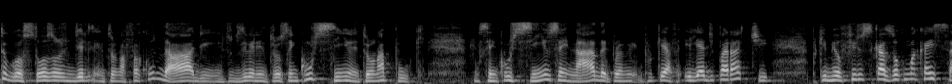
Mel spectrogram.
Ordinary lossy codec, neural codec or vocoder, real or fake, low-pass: none; codec, 16 kHz, 8 kbps, FreqCodec, larger model; fake; 7.2 kHz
